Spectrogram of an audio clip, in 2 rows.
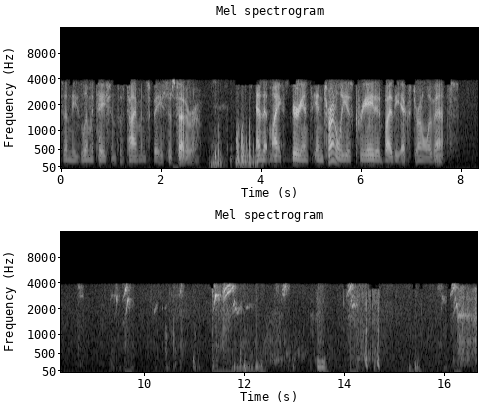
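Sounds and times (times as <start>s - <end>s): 
speech: 0.0s - 3.2s, 3.9s - 8.0s, 13.5s - 13.7s
birds calling with overlapping twittering notes: 8.7s - 13.4s, 14.0s - 14.6s, 15.8s - 16.6s
starling chirping while feeding its chick: 8.7s - 13.4s, 14.0s - 14.6s, 15.8s - 16.4s.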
